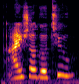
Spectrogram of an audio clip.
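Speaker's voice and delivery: usual speaking voice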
